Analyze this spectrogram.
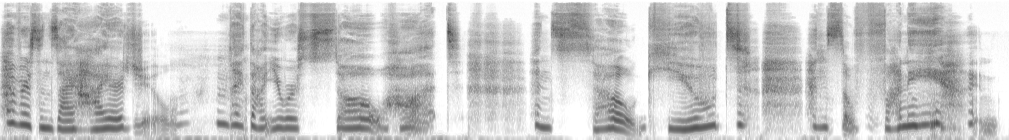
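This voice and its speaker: This intimate ASMR roleplay features a woman in the part of a possessive boss, her voice high, mellow, very close and free of room sound. Heavily acted, she sounds smitten and intense as she flirts with an employee she adores, lingering on each word. Her delivery is slow, coy and teasing, broken by breathy pauses.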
